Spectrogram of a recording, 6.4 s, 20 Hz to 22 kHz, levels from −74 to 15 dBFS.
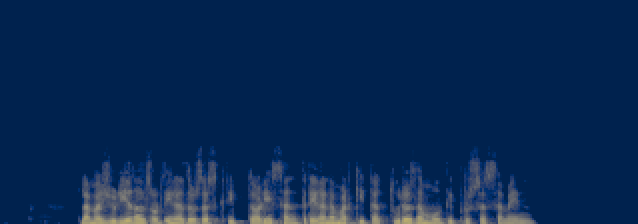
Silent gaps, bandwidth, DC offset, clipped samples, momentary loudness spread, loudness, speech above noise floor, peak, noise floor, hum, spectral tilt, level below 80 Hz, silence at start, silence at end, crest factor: none; 6.4 kHz; under 0.1%; under 0.1%; 10 LU; -17 LUFS; 50 dB; -2 dBFS; -67 dBFS; none; -8 dB/octave; -60 dBFS; 0.8 s; 1.05 s; 16 dB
